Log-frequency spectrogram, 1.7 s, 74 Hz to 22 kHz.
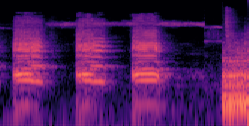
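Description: A wild duck gives four harsh, nasal quacks, one roughly every 0.4 seconds, over a faint steady high-pitched whine.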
